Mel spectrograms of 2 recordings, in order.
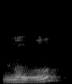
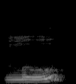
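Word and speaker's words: หมู: And the Thai word for pig is mool. It almost sounds like this, what a cow would say, mool, M-O-O, but it's got an accent. So it goes mool.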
